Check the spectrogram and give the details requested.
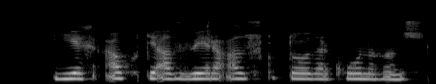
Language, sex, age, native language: Icelandic, male, 12, Polish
